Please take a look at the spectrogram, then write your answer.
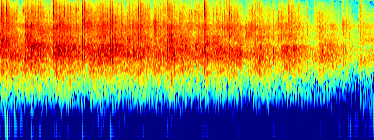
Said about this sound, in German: Yes, Applaus.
